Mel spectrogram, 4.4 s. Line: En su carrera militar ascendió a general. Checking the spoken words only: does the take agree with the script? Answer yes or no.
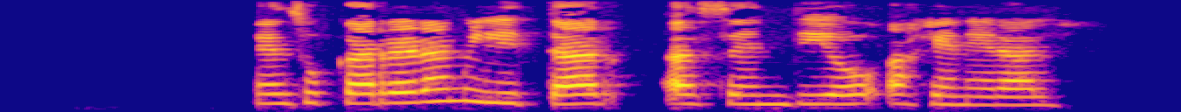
yes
